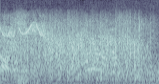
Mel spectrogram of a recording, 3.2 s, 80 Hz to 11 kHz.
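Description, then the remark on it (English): A big arena crowd of darts fans bursts into loud, sustained applause and cheering, a dense wash of clapping with whistles cutting through, fading slightly toward the end, celebrating a maximum 180 thrown with the first three darts of the second leg. “And then when he finishes the nine dart finish, the crowd just it's just this lovely collective moment of they all know they've seen and witnessed something special”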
